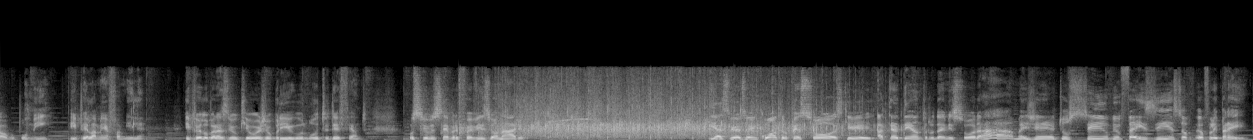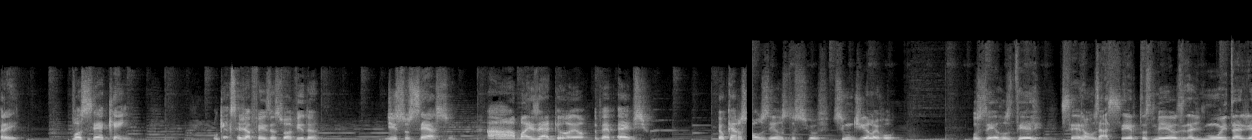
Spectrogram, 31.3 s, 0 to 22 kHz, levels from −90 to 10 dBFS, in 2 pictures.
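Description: From 0.0 to 25.06 s the sound is band-limited, with nothing above 11.4 kHz and a faint noise floor roughly 55 dB down. An 80 ms gap at 25.06 s, then full bandwidth, points to an input switched to a poorer device, likely. A spectrogram shows a flat ceiling, then a gap.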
